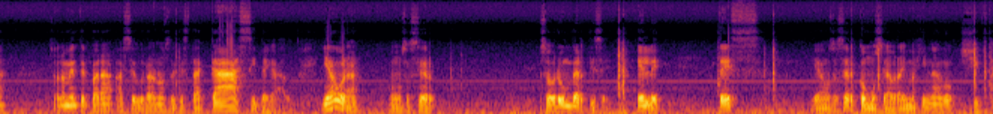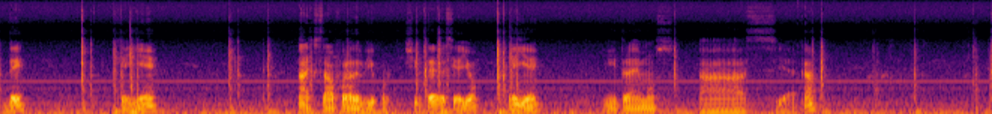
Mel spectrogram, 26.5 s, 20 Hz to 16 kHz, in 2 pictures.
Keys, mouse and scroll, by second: 2.0 shift+click, 2.5-2.8 shift+scroll down 2, 2.9-8.2 middle drag, 8.2 l, 9.6 3, 10.5 shift+middle click, 11.5 shift+scroll down 2, 11.9 shift+middle click, 13.2 shift+d, 14.7 g, 15.1 y, 16.8 shift+Escape, 16.9 shift+middle click, 18.8-20.5 typing, 19.1 Escape, 23.8 shift+click, 24.2 shift+middle click, 25.1-25.5 shift+scroll up 2.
